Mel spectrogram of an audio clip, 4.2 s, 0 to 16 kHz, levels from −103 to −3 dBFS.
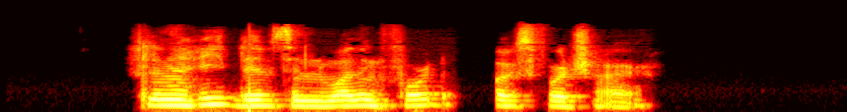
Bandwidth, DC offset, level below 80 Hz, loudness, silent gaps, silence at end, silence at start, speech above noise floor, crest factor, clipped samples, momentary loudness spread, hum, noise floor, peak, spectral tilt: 8 kHz; under 0.1%; -50 dBFS; -19 LUFS; none; 1 s; 0.7 s; over 72 dB; 16 dB; under 0.1%; 11 LU; none; under -90 dBFS; -4 dBFS; -6.5 dB/octave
